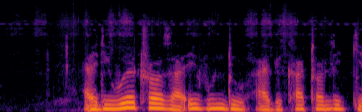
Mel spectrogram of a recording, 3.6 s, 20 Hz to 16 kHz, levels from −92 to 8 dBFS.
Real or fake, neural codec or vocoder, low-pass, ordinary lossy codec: fake; vocoder, 44.1 kHz, 128 mel bands every 256 samples, BigVGAN v2; 14.4 kHz; none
